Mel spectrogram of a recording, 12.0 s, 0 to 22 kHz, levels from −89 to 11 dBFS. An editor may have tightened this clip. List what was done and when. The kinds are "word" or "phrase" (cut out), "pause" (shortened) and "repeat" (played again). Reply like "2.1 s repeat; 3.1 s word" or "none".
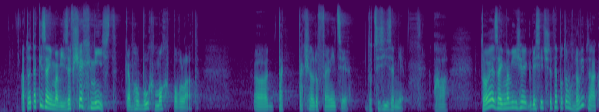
none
